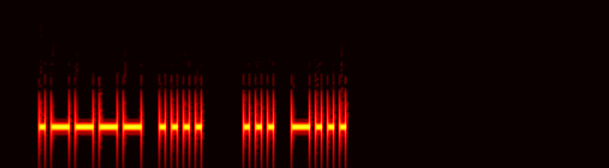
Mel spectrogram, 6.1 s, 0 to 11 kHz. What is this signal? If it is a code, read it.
Morse code, heard as a keyed tone, about 20 wpm, 700 Hz. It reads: 1H SB
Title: Winter Field Day Exchanges 20wpm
